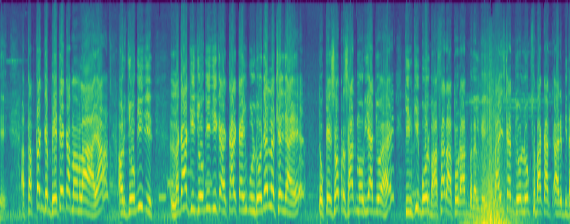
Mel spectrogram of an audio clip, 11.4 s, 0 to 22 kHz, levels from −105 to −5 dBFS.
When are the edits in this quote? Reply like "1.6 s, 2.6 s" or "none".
2.2 s, 6.2 s, 9.9 s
